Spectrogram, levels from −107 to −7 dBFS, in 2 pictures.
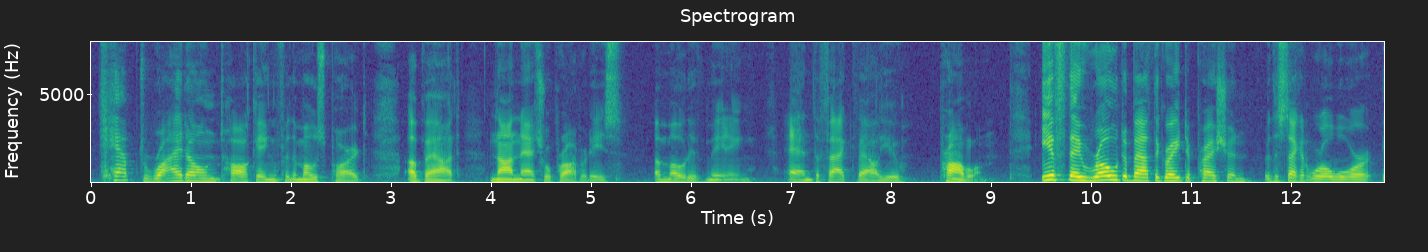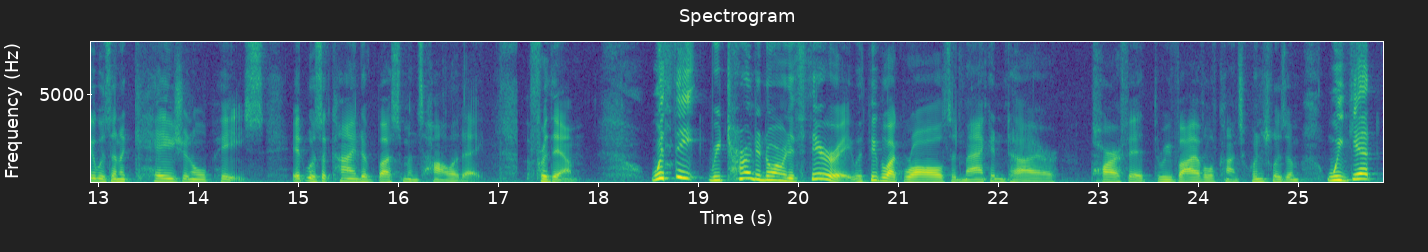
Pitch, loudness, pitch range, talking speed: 135 Hz, -21 LUFS, 120-165 Hz, 150 wpm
